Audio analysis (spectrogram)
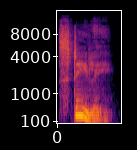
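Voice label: "steely", British English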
